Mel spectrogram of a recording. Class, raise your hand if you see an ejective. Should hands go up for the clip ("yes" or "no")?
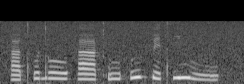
yes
